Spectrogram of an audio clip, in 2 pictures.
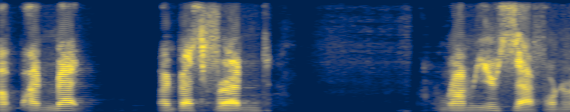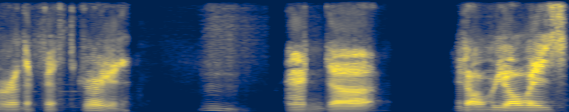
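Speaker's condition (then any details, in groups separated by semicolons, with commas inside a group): Cerebral palsy; present from birth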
